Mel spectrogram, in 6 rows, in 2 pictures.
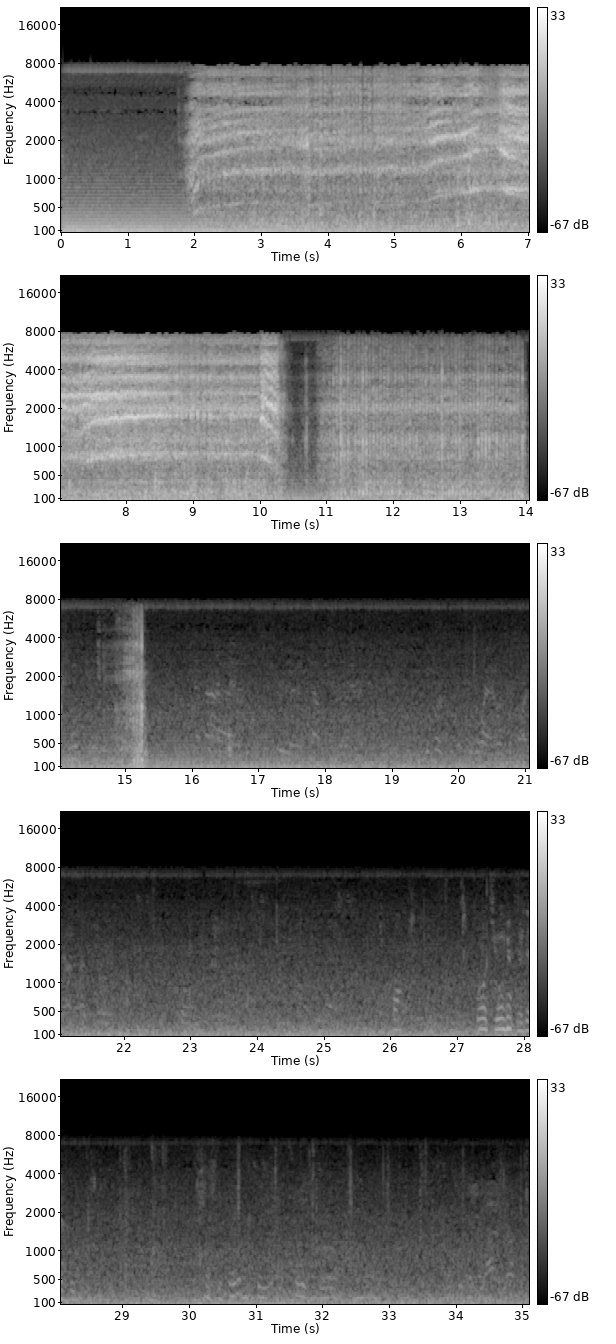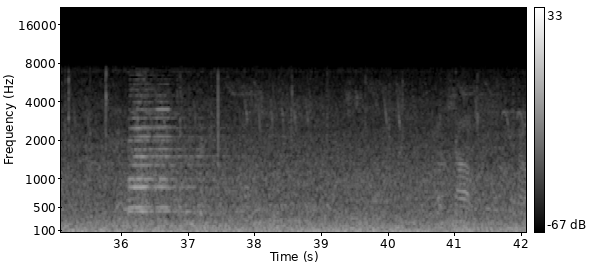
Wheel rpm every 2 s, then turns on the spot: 0, 120, 160, 200, 230, 70, 30, 10, 0, 0, 0, 0, 0, 0, 0, 0, 0, 0, 0, 0, 0.
10-16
